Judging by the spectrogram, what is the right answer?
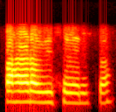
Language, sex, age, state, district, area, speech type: Odia, female, 30-45, Odisha, Nabarangpur, urban, conversation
